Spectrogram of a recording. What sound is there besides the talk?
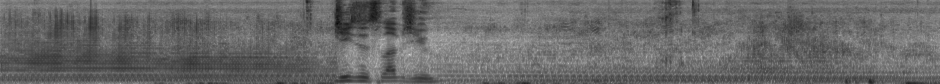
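airplane passing overhead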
